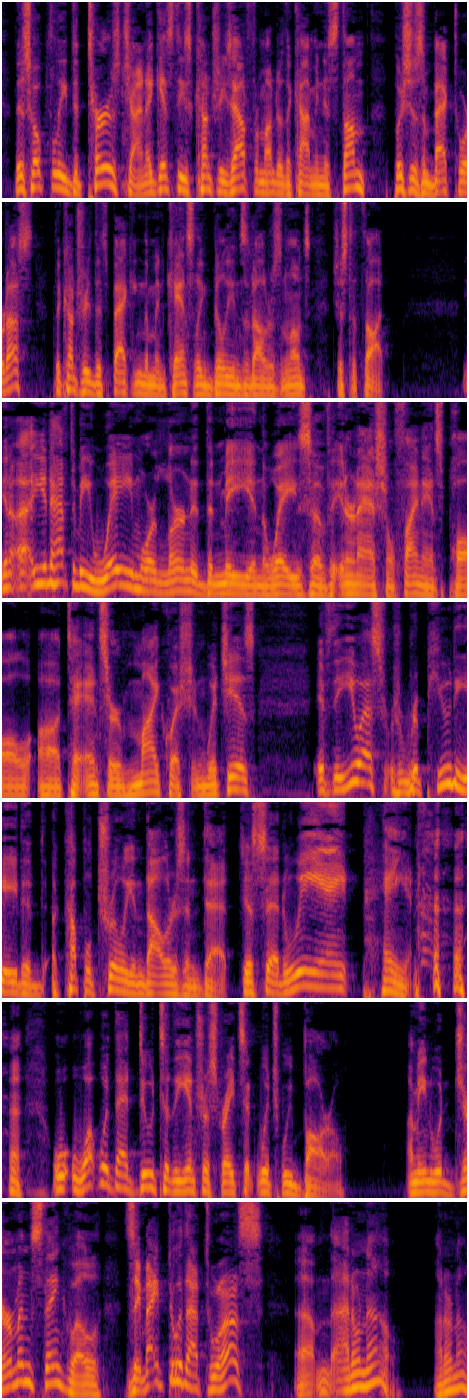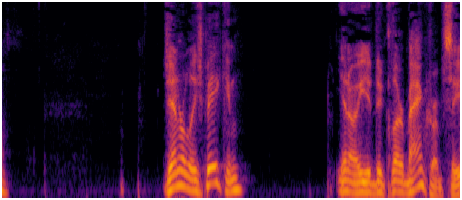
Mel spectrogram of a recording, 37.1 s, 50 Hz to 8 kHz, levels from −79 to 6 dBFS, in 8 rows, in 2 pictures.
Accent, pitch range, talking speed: American, 95-135 Hz, 185 wpm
